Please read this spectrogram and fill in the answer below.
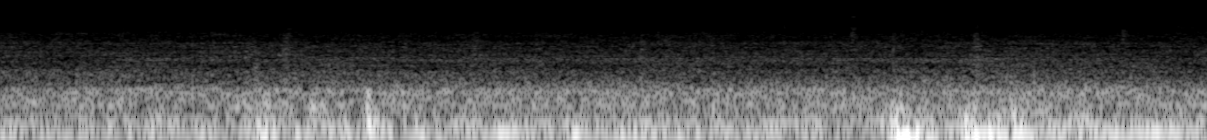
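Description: Jeep Gladiator's engine running low and steady as the truck crawls over rock, heard from inside the cab. A couple of louder low thumps come about four and a half seconds in.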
